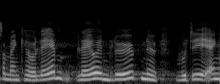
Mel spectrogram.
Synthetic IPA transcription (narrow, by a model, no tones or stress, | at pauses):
sɒ̽mænkʰæjo̝lɛːʊəe̝nløːb̥ənəʋuɐd̥e̝̰ɐeŋ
